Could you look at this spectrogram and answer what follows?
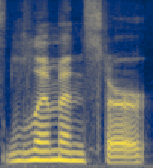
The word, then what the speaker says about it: Leominster: But anyway, it's spelled Leominster or something like that. And it's Lemonster or something.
